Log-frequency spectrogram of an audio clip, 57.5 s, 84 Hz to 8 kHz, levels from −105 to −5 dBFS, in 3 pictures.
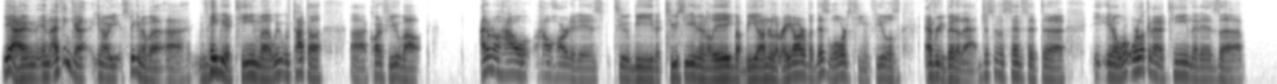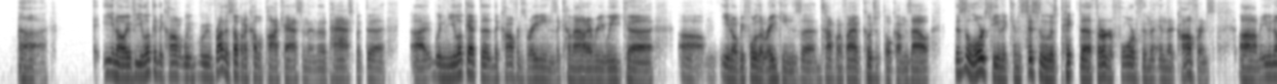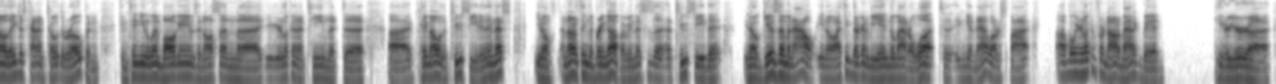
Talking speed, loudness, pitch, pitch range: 245 wpm, -30 LUFS, 115 Hz, 105-130 Hz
